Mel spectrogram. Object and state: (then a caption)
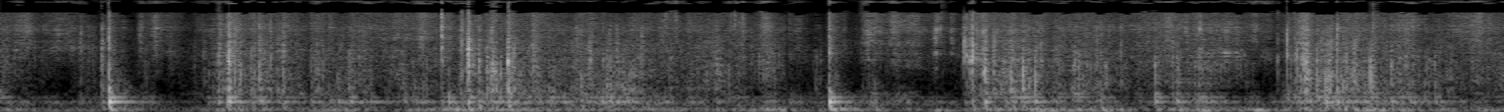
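Gym chalk block crumbled by hand. A solid black-dyed, grey-looking gym chalk block is broken into two halves, and each half is squeezed and crumbled by fingers with dark painted nails. Dry, powdery crunching and bright crackling come in bursts, with a few sharp snaps along the way. A faint steady low hum runs underneath.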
